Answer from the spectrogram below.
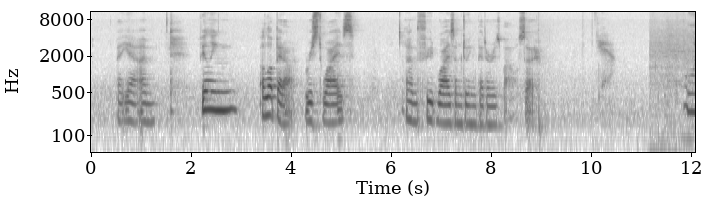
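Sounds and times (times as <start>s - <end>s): person whispering a word: 10.1s - 10.5s.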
